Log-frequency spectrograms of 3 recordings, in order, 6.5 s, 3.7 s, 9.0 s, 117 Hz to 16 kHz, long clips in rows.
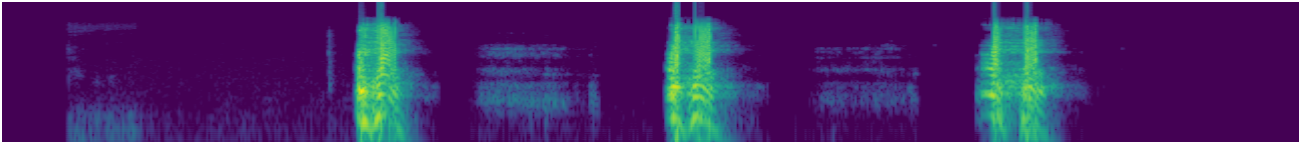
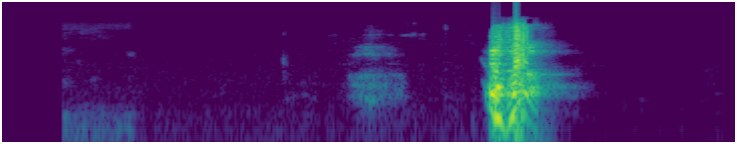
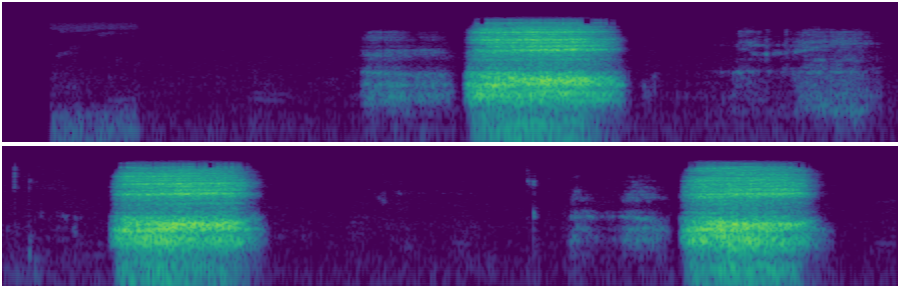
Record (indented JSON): {
  "three_cough_length": "6.5 s",
  "three_cough_amplitude": 26028,
  "three_cough_signal_mean_std_ratio": 0.23,
  "cough_length": "3.7 s",
  "cough_amplitude": 26028,
  "cough_signal_mean_std_ratio": 0.18,
  "exhalation_length": "9.0 s",
  "exhalation_amplitude": 11688,
  "exhalation_signal_mean_std_ratio": 0.39,
  "survey_phase": "alpha (2021-03-01 to 2021-08-12)",
  "age": "45-64",
  "gender": "Male",
  "wearing_mask": "No",
  "symptom_fatigue": true,
  "smoker_status": "Ex-smoker",
  "respiratory_condition_asthma": false,
  "respiratory_condition_other": false,
  "recruitment_source": "Test and Trace",
  "submission_delay": "2 days",
  "covid_test_result": "Positive",
  "covid_test_method": "RT-qPCR",
  "covid_ct_value": 33.5,
  "covid_ct_gene": "N gene"
}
